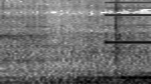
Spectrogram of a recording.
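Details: Minnie Winnie RV generator: the starter churns briefly, then a low steady hum builds and settles with a short electronic beep; the generator starts and runs normally.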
